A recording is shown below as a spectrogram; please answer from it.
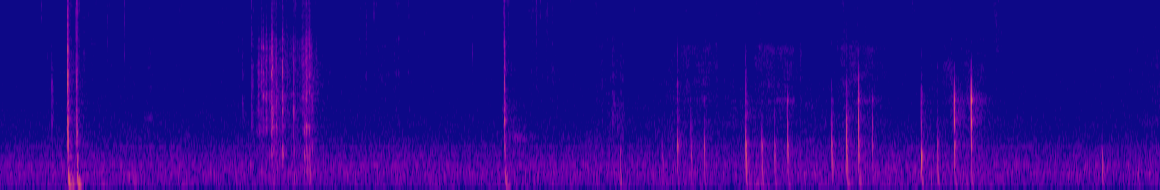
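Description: A solid milk chocolate bar is tapped with a broken-off piece of the same chocolate, producing a series of quiet, dry, sharp clicks with no ring. A short scratchy, crinkly burst comes near the start, and the taps grow quicker and more clustered toward the end.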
